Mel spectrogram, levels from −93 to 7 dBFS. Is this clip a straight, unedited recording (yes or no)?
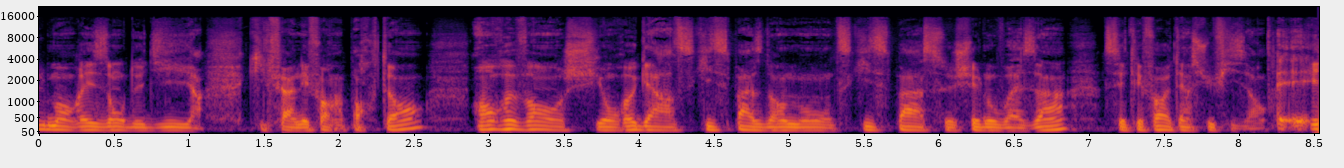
no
